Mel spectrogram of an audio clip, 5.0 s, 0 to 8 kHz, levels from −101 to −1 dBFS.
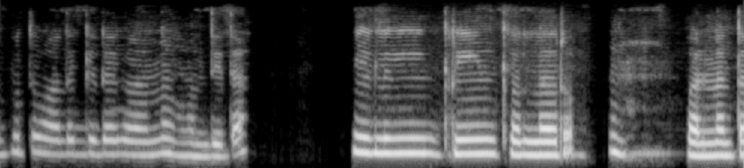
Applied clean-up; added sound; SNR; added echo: none; none; none; none.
